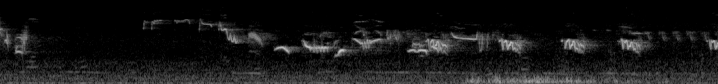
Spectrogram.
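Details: Sparrows chirping in the morning: sharp, high chirps and short whistled notes in irregular bursts, repeated roughly every half second, with faint low background rumble.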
